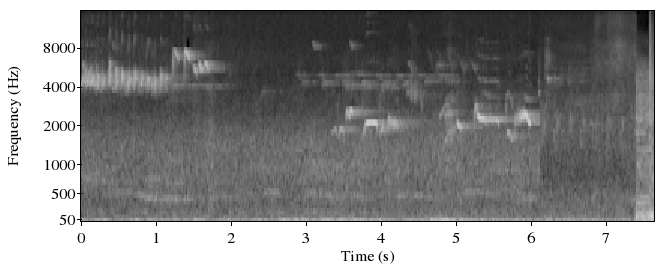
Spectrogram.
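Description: Songbirds singing outdoors: a fast, high trill in the first two seconds, then a run of shorter chirps in the middle, over a steady background hiss and rumble. Music starts abruptly near the end.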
